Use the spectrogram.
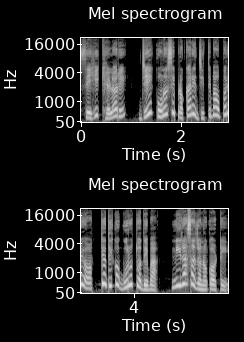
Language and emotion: Odia, disgusted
